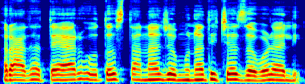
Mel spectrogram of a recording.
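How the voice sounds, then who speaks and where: A woman narrating a moral story in a steady, even storytelling manner. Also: a little high, brisk, clear, resonant tone, dry recording, clean studio sound.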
